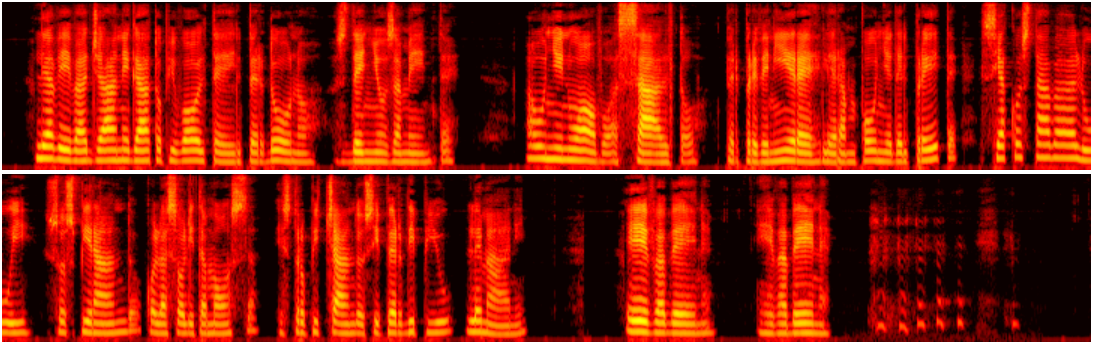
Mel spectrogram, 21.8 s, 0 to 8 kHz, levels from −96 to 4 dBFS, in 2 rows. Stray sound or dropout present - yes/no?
yes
